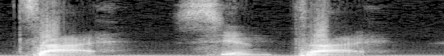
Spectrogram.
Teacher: putting a T sound, TH sound before pronouncing Z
